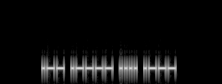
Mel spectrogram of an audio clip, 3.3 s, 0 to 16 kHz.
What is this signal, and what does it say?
Morse code, heard as a keyed tone, about 33 wpm, 700 Hz. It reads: W1HJ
